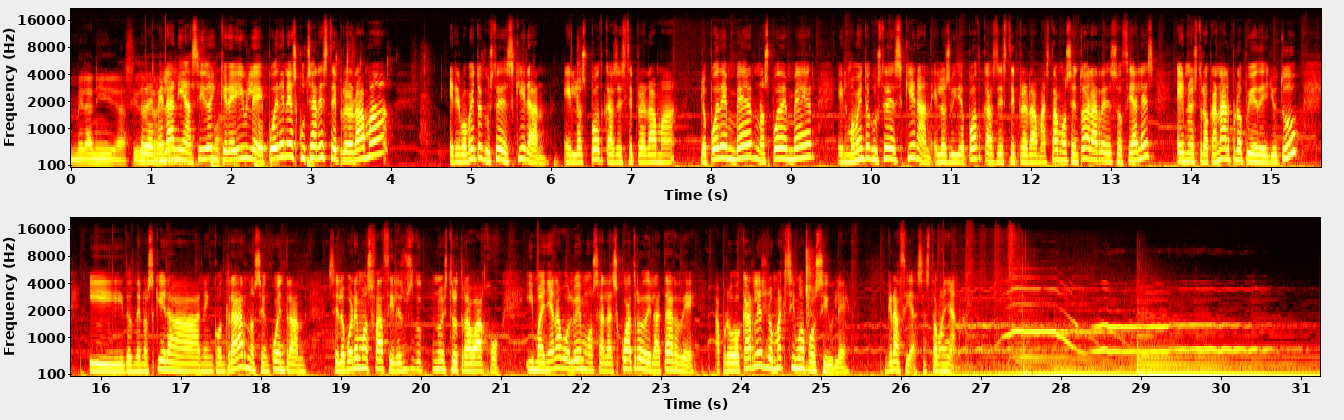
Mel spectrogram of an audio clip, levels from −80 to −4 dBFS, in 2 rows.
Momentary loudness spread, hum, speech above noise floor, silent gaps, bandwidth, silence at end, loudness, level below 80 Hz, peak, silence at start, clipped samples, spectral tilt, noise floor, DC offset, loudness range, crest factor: 9 LU; none; 29 dB; none; 16.5 kHz; 0 s; -15 LUFS; -22 dBFS; 0 dBFS; 0 s; under 0.1%; -5 dB/octave; -43 dBFS; 0.2%; 3 LU; 14 dB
